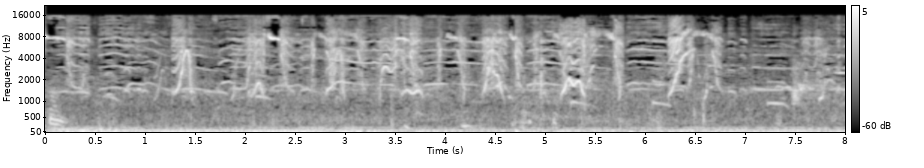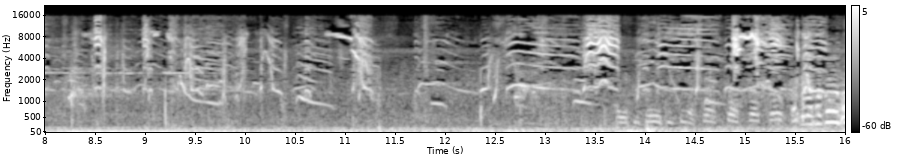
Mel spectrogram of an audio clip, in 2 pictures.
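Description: Squeaky rubber chicken toys being stepped on: many short, high squeaks, one after another.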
